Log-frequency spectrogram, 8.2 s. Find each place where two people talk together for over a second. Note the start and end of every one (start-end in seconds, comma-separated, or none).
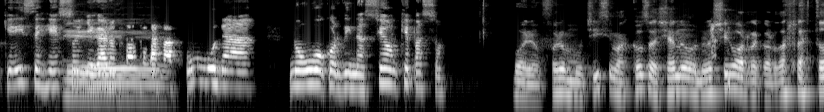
0.6-1.8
